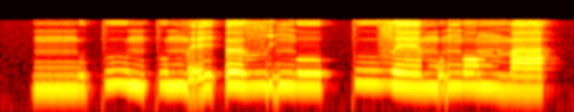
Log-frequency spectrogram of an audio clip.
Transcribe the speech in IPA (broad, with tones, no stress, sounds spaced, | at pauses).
mː u˨ p uː˦˨ m p u˧ m ɛ̰˨˦ ɪ̯ ʔ œ˧ v ḭ˧ ŋ oː˧ pː uː˦ v ɛː˧ m o̰˦ ŋ ɔː˦ mː a˧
